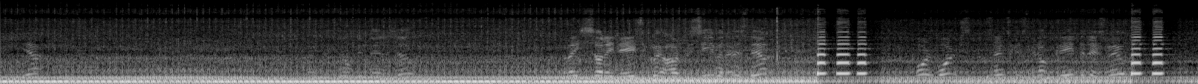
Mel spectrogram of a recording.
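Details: 2007 Honda VFR800, 36,000 miles, upgraded exhaust: two clear horn blasts, a longer one then a short one, over a steady idle; horn is loud and working properly.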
